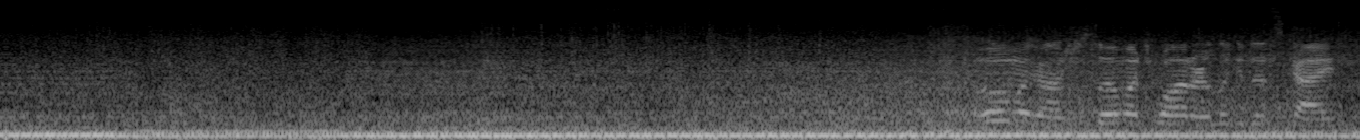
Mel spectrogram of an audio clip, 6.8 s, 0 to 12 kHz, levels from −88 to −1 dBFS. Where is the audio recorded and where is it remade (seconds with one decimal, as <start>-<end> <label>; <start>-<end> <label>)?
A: 0.0-1.9 recorded; 1.9-2.5 remade; 2.5-4.4 recorded; 4.4-6.8 remade

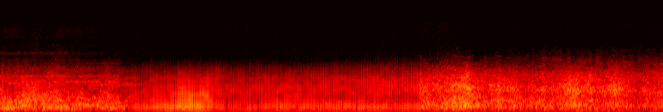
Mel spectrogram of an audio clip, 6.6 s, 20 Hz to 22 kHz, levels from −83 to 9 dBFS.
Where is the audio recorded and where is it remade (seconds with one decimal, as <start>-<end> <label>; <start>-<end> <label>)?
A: 0.0-1.3 recorded; 1.3-4.2 remade; 4.2-6.6 recorded

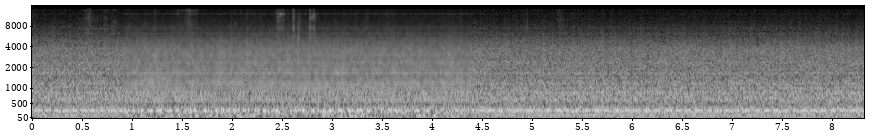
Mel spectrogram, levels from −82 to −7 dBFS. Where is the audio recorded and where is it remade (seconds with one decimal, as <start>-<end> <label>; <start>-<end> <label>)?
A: 0.0-0.9 recorded; 0.9-4.4 remade; 4.4-8.3 recorded

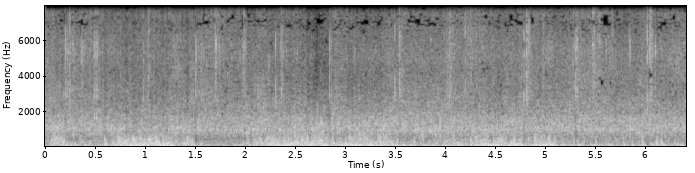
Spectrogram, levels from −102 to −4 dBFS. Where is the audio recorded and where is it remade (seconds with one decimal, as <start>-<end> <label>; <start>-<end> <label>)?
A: 0.0-0.5 recorded; 0.5-1.5 remade; 1.5-6.4 recorded

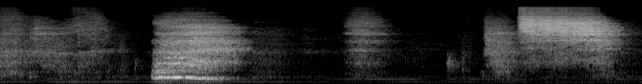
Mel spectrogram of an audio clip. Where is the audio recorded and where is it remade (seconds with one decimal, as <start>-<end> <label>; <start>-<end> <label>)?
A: 0.0-0.9 recorded; 0.9-4.7 remade; 4.7-6.4 recorded

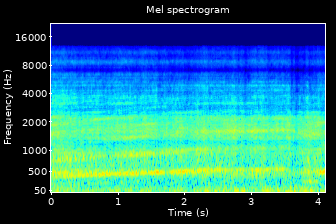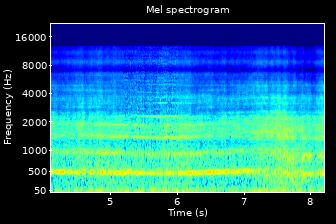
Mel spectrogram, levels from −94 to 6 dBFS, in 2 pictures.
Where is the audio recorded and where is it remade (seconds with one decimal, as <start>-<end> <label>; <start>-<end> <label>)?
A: 0.0-5.2 remade; 5.2-6.0 recorded; 6.0-8.2 remade

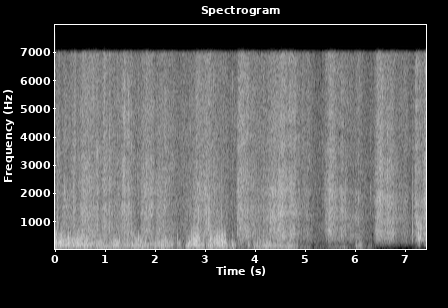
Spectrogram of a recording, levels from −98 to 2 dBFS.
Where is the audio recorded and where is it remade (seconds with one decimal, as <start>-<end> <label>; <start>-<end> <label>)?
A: 0.0-7.4 recorded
